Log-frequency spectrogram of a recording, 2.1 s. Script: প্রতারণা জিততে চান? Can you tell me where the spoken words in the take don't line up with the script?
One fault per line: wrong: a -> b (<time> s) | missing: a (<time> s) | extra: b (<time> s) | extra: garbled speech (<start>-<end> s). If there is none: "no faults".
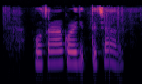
extra: করে (1.0 s)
